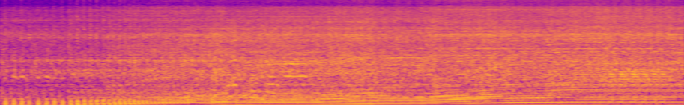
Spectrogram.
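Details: Honda Beat eSP PGM-FI scooter, healthy engine before the water-spray test: engine catches, settles from a lumpy start into an even, steady idle with no stumbles or missed beats.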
